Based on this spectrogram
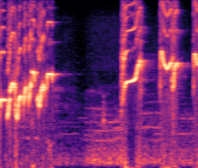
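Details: Rapid twisting whistles from a white-rumped shama in a morning lure recording for caged birds. After a short quiet gap come loud rising whistled notes and a wavering high whistle.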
